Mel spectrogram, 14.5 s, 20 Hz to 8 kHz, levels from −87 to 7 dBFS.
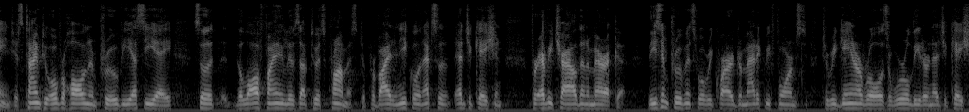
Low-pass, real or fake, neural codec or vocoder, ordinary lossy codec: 7.2 kHz; real; none; MP3, 32 kbps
